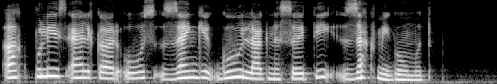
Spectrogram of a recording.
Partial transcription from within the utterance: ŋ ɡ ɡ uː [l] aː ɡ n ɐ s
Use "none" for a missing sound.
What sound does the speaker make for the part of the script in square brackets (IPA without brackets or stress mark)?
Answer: l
